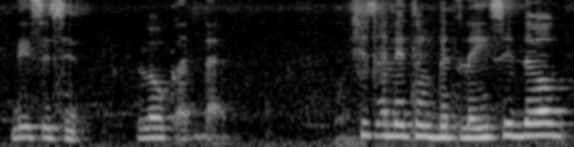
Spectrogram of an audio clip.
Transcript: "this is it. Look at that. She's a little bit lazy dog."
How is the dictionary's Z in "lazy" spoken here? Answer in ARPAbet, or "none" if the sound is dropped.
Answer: S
